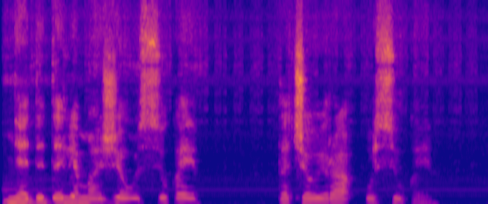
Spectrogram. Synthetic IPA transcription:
nʲɛd̪ʲɪd̪ʲɛlʲɪmɐʒʲɪʊsʲʊkɐɪ | t̪ɐt͡ʃʲɛʊiːɾɐʊsʲʊkɐɪ

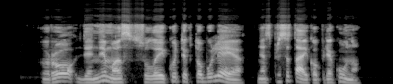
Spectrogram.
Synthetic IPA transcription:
ɾoːd̪ʲɛːnʲɪmɐsːʊlˠɐɪkʊt̪ʲɪkt̪oːbʊlʲeːjɛnʲɛspʲɾʲɪsʲɪt̪ɑˑɪkoːpʲɾʲiɛkuːnoː

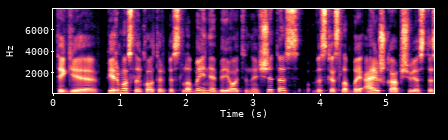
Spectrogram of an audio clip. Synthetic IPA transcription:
t̪ɐɪɡʲɪpʲiɾmoslˠɐɪkoːt̪ɐɾʲpʲɪslˠɐbɐɪnʲɛbʲɛjoːt̪ʲɪnɐɪʃʲɪt̪ɐsʋʲɪskɐslˠɐbɐɪʔɐ̰ɪʃkʊɑːpʲʃʲʋʲiɛst̪ɐ

